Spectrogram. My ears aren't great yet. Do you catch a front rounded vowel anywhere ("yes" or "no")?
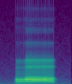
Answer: yes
